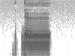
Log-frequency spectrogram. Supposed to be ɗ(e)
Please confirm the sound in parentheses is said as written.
no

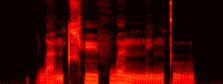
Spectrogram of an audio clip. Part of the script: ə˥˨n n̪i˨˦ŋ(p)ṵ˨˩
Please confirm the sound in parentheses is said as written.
no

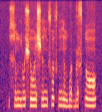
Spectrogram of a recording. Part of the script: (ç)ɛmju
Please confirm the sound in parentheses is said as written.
yes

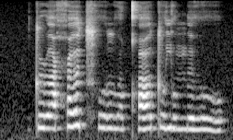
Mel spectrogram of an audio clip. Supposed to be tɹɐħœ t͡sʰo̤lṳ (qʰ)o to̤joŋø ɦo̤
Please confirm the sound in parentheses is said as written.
yes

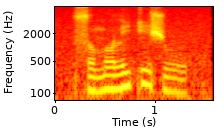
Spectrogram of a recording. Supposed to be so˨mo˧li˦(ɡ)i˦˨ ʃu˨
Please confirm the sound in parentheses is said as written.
no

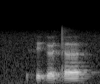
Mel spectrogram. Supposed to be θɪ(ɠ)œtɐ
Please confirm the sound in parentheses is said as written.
yes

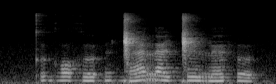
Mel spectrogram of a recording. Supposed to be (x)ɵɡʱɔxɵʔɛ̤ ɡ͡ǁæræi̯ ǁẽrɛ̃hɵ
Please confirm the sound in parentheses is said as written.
no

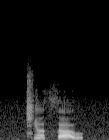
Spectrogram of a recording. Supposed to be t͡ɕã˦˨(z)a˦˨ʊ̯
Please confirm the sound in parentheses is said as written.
no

